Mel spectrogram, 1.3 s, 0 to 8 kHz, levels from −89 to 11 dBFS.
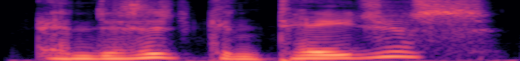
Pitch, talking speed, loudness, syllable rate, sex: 155 Hz, 185 wpm, -17 LUFS, 5.4 syllables/s, male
